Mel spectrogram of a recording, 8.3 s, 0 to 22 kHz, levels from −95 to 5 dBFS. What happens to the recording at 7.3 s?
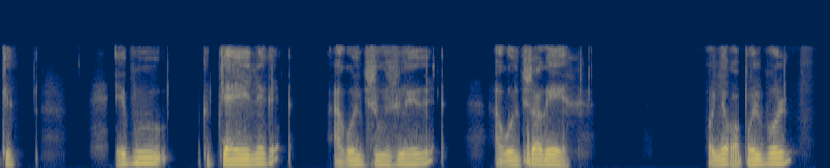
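At 7.3 s the speech carries the same damage heard across the whole clip. It sounds dull, with nothing above about 7 kHz. A rough, fluttering noise clings to the voiced sounds. The cause is likely Dolby Digital compression at a very low bitrate, one that fits around 40 kbps. At that rate the encoder narrows the band. Many frequency lines get no mantissa bits, and the decoder fills them with dither noise. The damage is heavy.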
